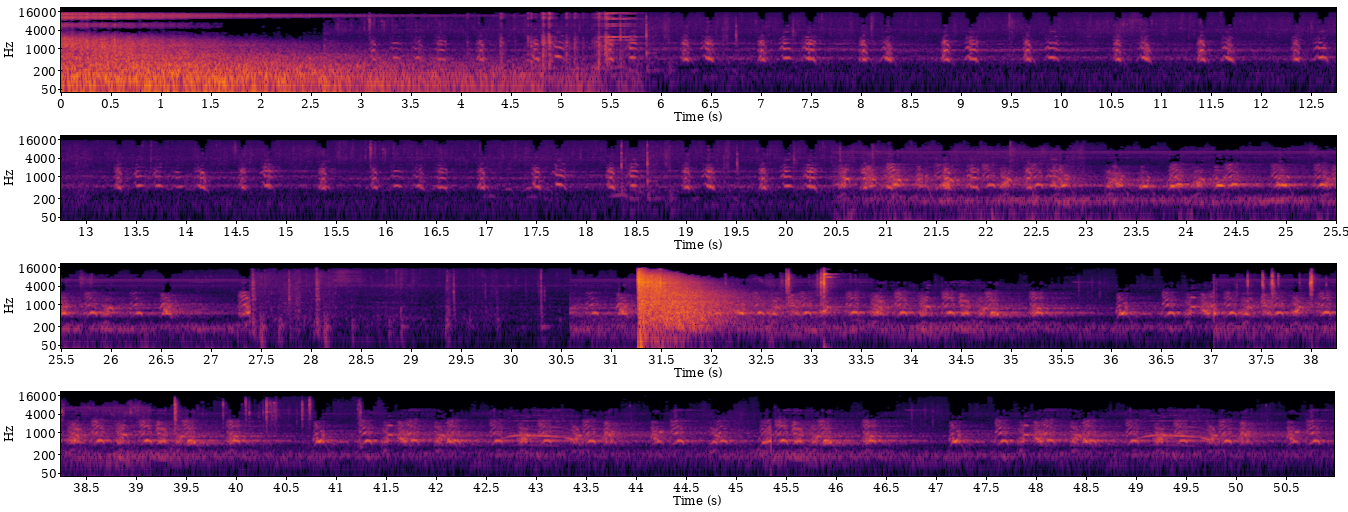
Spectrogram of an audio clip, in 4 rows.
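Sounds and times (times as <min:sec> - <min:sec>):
dogs barking: 0:03.0 - 0:05.1, 0:05.7 - 0:27.5, 0:30.6 - 0:50.9
rifle shot: 0:31.3 - 0:33.4.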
